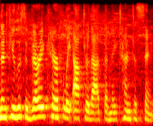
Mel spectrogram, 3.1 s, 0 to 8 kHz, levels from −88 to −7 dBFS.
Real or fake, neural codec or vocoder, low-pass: real; none; 7.2 kHz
